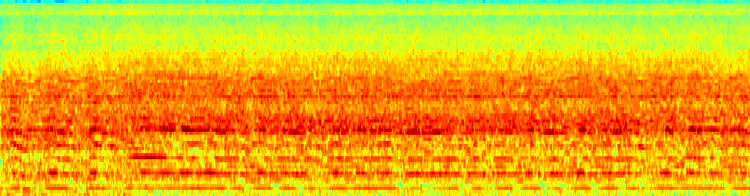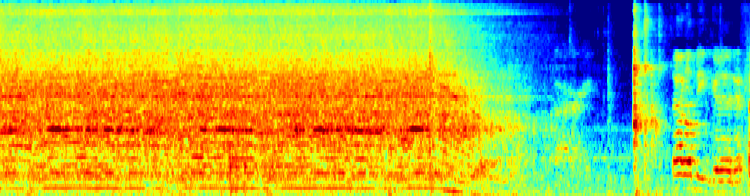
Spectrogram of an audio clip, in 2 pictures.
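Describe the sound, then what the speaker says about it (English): A blender runs steadily, whirring as it mixes a thick avocado drink with added water, loud and continuous for about twelve seconds before winding down and stopping, followed by a few small clinks. "and continue to blend it."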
